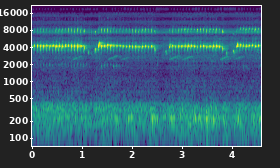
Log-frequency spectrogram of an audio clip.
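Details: Male American Woodcock performing his repeated display flight: three bursts of fast, high, pulsed twittering, each about a second long, broken by short pauses, over a faint low rumble.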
